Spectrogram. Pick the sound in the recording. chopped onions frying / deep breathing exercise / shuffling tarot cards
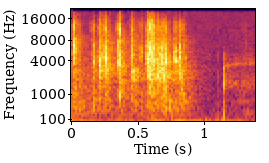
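shuffling tarot cards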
